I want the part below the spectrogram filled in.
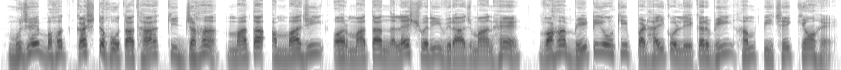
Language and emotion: Hindi, neutral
